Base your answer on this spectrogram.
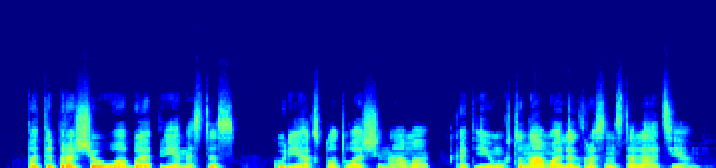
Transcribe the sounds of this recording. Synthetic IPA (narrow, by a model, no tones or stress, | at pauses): pɐt̪ʲɪpɾɐʃʲɛuɐbɛpʲɾʲiɛmʲɛsʲt̪ʲɪs | kʊɾʲiːɛksplˠɔt̪uɔjʃʲiːnɑːmɑ | kɐt̪iːjʊŋkt̪ʊnɑːmoːɛlʲɛk̚t̪ɾoːsɪnʲst̪ɐlʲæːt̪sʲɪjæː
